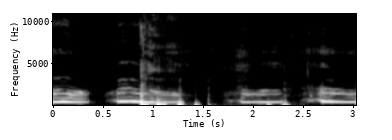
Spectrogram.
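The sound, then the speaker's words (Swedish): A person imitates the desperate squeaking of a trapped animal standing on its hind legs trying to get out: a few high, sustained whining squeals broken by short gasping bursts, loud and alone with no ordinary talk. “Så går den iväg. Okej. Okay. Och då ställer den sig på baktassarna och vi försöker ta sig ut och piper utav bara helvete.”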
